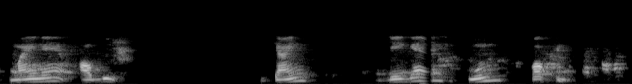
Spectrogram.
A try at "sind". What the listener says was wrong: আচ্ছা, জাইন হবে না, আসলে জিন্ড হবে।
